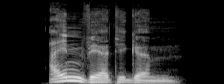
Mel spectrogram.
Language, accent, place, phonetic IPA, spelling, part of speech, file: German, Germany, Berlin, [ˈaɪ̯nveːɐ̯tɪɡəm], einwertigem, adjective, De-einwertigem.ogg
- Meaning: strong dative masculine/neuter singular of einwertig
